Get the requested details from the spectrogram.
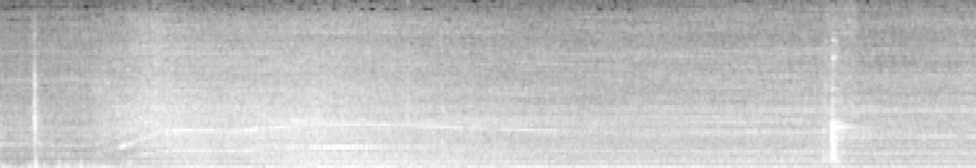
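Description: A forklift's hydraulic lift whines steadily as the forks rise.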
